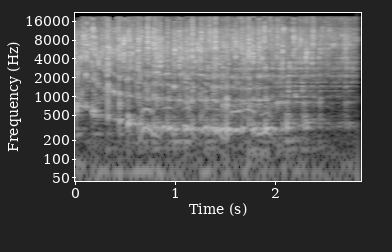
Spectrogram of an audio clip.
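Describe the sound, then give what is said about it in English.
Water pours steadily into a cat's water bowl for about three seconds, a continuous splashing stream with a faint pitch as the bowl fills. “It's kitty water time and the end of the line.”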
